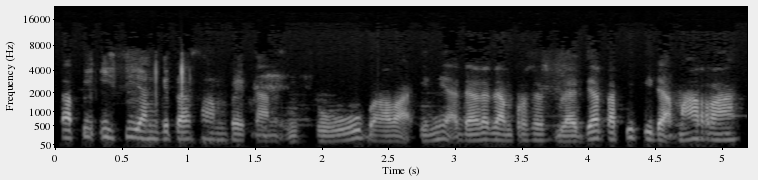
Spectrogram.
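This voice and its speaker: A woman's voice: low-pitched, fairly quick. A woman lecturer giving firm, practical advice in a lecture and discussion. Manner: firm, advising, many "mm-mm" backchannels. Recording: dull dry lo-fi sound.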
